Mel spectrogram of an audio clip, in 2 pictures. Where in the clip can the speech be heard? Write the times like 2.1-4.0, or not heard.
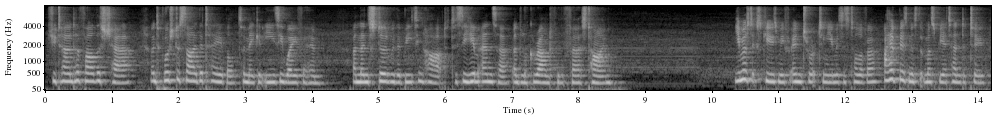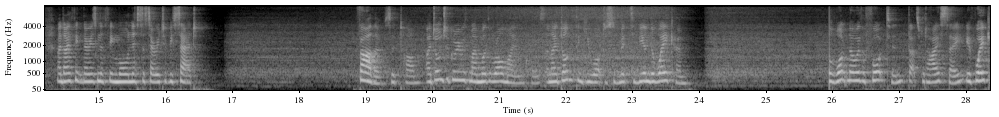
0.1-8.7, 10.3-16.6, 18.8-23.9, 25.9-28.3.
